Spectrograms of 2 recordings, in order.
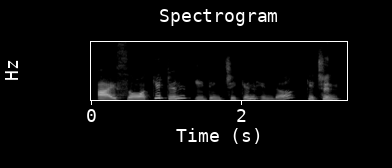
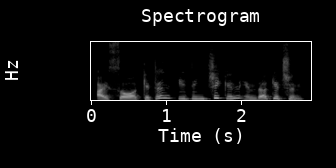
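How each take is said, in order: First: The sentence is said at a slower pace. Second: The sentence is said at a faster pace.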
